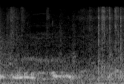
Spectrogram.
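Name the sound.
pigeons cooing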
